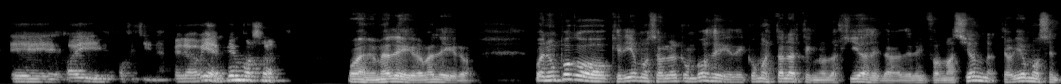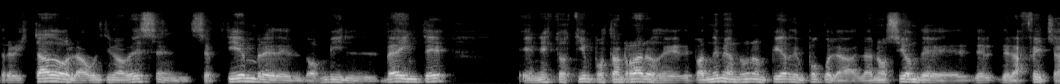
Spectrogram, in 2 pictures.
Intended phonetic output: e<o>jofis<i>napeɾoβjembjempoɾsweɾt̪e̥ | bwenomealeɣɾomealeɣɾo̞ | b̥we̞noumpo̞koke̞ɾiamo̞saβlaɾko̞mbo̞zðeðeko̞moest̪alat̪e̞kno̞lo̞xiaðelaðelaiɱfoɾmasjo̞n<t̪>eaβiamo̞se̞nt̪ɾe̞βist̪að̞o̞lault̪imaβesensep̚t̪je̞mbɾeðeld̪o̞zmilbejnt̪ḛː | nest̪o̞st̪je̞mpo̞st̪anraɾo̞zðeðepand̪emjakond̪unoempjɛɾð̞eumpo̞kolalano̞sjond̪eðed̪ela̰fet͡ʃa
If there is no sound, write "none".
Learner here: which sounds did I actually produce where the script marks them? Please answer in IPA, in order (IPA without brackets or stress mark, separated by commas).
o, i, t̪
